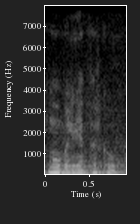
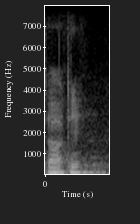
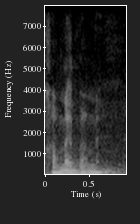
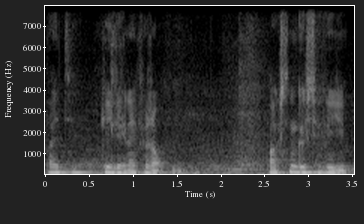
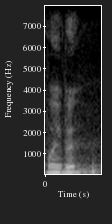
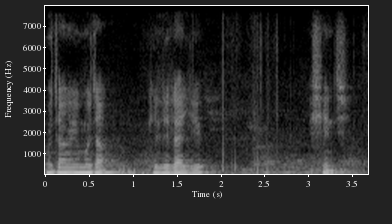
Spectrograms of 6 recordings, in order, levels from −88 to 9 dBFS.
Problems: low volume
